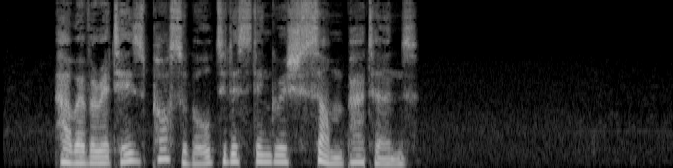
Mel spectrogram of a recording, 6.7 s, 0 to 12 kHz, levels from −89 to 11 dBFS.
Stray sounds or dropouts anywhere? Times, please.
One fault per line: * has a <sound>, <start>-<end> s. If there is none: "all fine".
all fine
